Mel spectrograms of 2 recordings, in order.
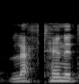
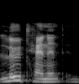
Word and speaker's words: lieutenant: 1871 he's Cameron's lieutenant this is leftenant and British pronunciation but lieutenant British in American pronunciation of course he becomes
